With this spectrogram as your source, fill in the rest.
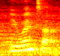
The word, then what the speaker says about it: Uinta: How do you pronounce that name? Uinta. Uinta, thank you.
